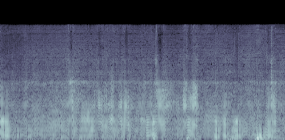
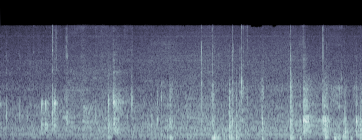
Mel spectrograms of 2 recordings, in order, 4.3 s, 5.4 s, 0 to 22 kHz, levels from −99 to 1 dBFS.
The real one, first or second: second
